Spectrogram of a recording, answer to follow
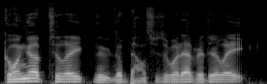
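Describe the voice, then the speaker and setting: A man's voice: lowish voice, brisk, darkish tone, smooth, no echo. Laid-back young man telling stories. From Chicago. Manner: laid-back, many "like" fillers, laughs while telling. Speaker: podcast guest. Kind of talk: casual storytelling chat.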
